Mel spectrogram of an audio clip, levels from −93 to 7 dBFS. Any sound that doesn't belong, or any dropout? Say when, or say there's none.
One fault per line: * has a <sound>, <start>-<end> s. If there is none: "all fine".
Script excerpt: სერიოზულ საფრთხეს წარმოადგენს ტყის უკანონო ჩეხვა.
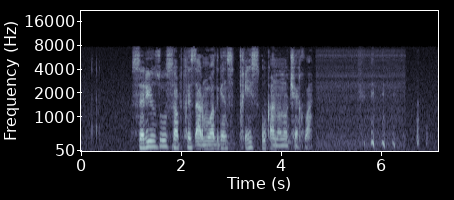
* has a laugh, 5.5-6.3 s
